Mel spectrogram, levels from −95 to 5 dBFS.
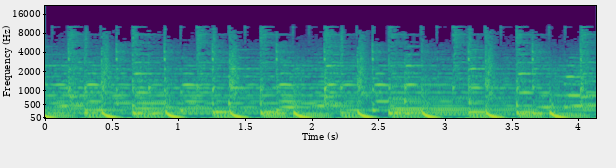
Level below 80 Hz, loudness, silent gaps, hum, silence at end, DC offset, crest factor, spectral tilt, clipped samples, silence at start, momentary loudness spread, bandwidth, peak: -20 dBFS; -14 LUFS; none; none; 0 s; under 0.1%; 12 dB; -5.5 dB/octave; under 0.1%; 0 s; 2 LU; 11 kHz; -2 dBFS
